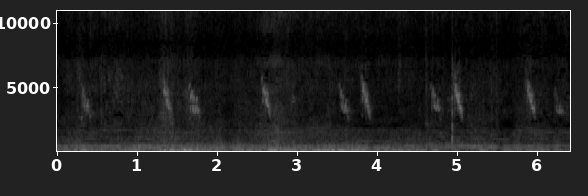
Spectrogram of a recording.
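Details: Feral colony of worker honey bees in steady traffic, humming continuously in two layered tones, while small birds add short, high, falling chirps scattered through the background and a low rumble rises midway.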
